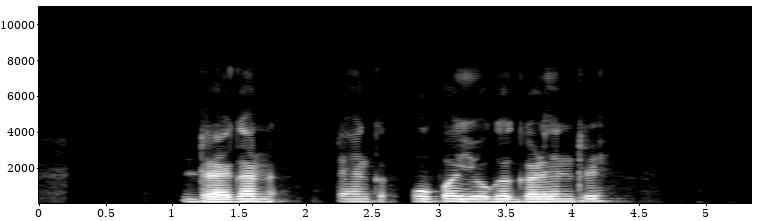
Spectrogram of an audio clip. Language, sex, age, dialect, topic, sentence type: Kannada, male, 18-24, Dharwad Kannada, agriculture, question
